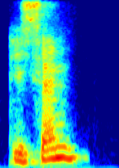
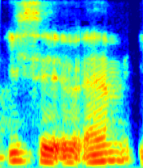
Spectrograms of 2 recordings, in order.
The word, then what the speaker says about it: ICEM: Donc en plus de ça, en parallèle, tu as récemment cofondé donc l'association ISEM, c'est comme ça qu'on prononce. – C'est ça, ICEM, Initiative au pluriel pour la communauté économique du Maghreb.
